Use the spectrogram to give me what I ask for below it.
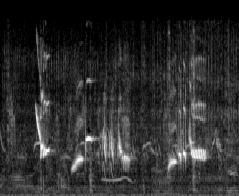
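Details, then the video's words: Starling giving a varied run of sharp, rising and falling whistles and harsh chirps in short bursts, with quiet pauses between them. "jalak birds"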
